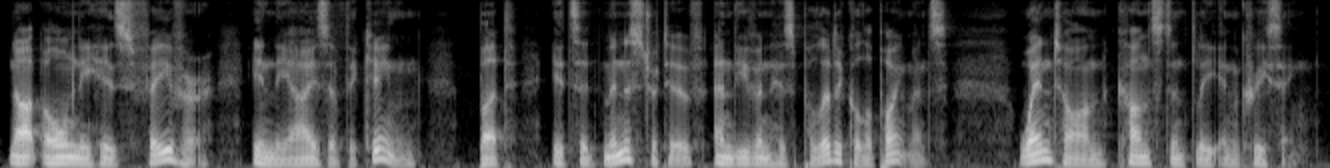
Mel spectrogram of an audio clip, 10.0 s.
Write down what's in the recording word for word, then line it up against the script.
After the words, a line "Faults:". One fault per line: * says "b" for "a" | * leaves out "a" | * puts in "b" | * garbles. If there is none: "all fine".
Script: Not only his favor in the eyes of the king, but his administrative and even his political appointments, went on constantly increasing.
Not only his favor in the eyes of the king, but its administrative and even his political appointments, went on constantly increasing.
Faults:
* says "its" for "his"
